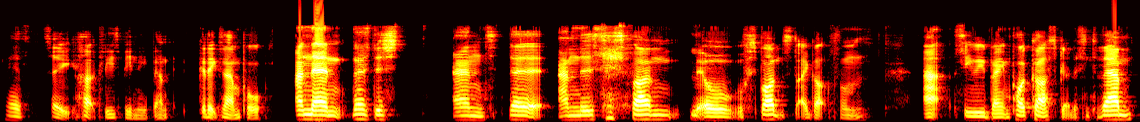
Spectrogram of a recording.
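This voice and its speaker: A man with a mid-range voice hosts his own casual podcast solo, talking at a normal speed. He rambles in a goofy, playful way, keeps correcting himself, and sounds blocked up and sniffly. The recording is muffled.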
